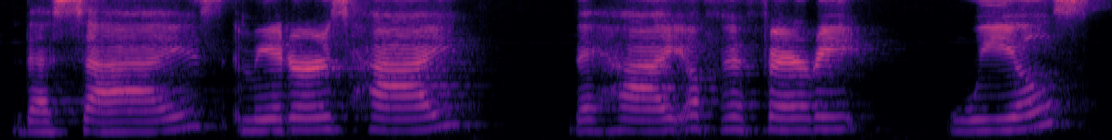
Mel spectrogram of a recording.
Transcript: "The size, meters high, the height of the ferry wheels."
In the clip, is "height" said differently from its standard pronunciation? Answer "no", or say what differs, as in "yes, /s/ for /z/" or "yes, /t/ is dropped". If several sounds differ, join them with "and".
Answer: yes, /t/ is dropped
